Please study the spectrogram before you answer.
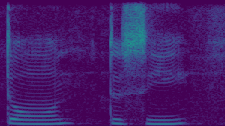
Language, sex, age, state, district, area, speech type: Punjabi, female, 18-30, Punjab, Amritsar, urban, spontaneous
